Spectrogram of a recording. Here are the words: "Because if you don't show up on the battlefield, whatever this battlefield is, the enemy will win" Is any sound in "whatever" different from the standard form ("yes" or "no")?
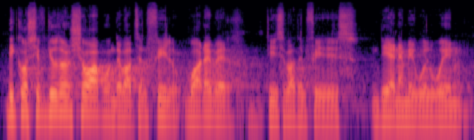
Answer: yes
